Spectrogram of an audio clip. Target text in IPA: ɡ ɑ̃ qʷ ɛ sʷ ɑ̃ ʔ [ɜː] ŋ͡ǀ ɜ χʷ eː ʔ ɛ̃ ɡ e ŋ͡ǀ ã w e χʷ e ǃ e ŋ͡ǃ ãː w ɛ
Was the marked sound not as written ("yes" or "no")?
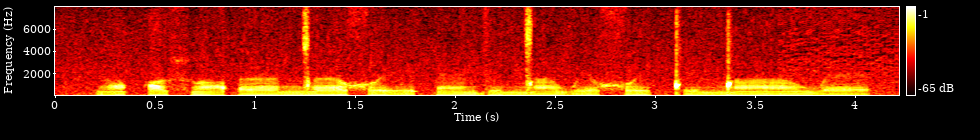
no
